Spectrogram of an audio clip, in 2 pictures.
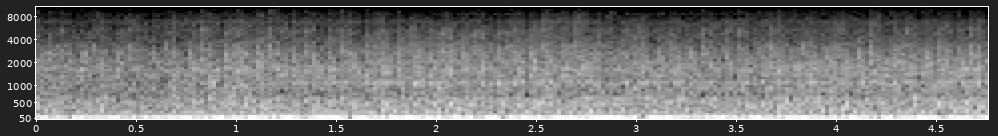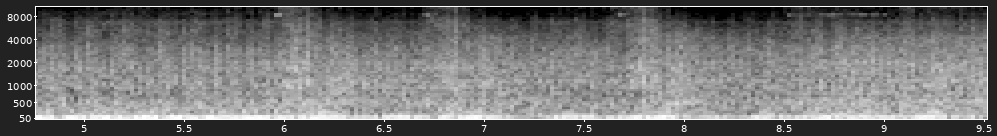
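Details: Rebuilt FC engine first start after setting ignition timing: strong, even deep rumble holding a steady idle, smooth and free of knocks or misses; healthy running.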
